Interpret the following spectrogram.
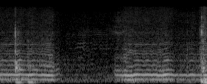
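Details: A digger bee on a flower vibrates its body without flapping its wings to shake loose the pollen. It makes a steady, high-pitched buzz in two bursts of about half a second each, separated by a brief quiet gap.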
